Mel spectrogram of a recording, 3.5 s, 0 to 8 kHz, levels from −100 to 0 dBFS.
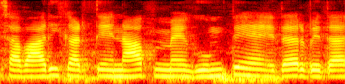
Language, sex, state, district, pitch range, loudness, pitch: Hindi, female, Bihar, Saran, 185-195 Hz, -16 LUFS, 190 Hz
